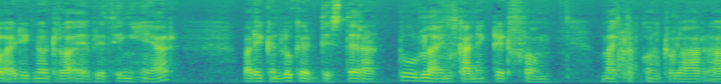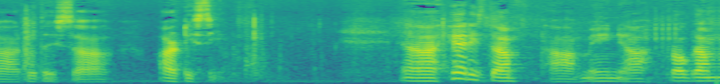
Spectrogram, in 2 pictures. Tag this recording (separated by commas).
Speech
